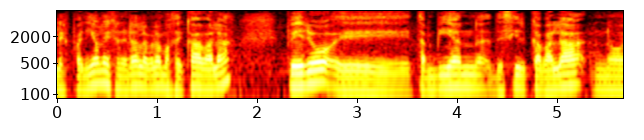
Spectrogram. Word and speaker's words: cábala: es cábala con el acento en la primera vocal cábala o cábala a ver el término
